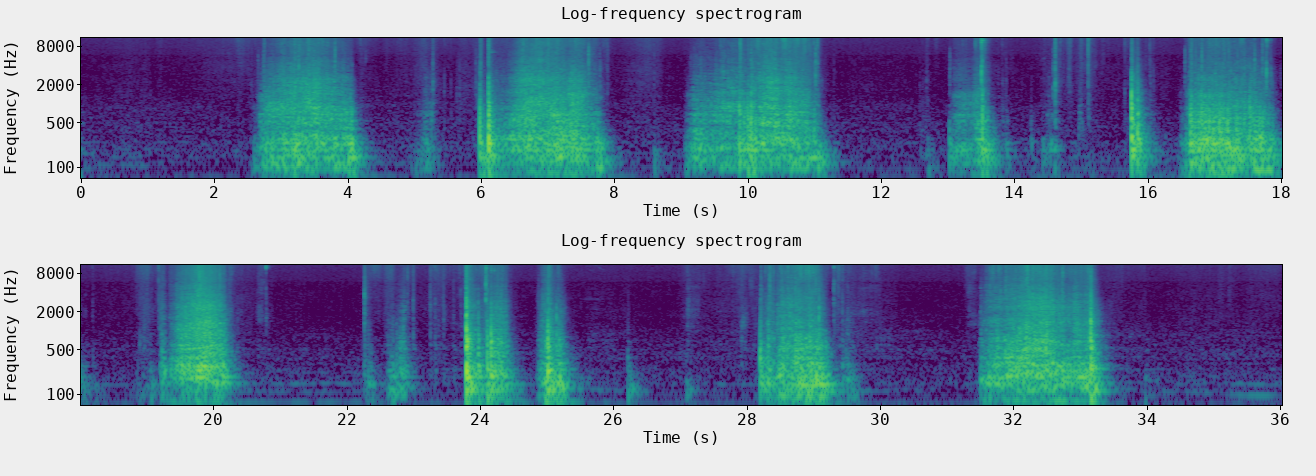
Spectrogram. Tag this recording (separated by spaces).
chair metal steel wood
